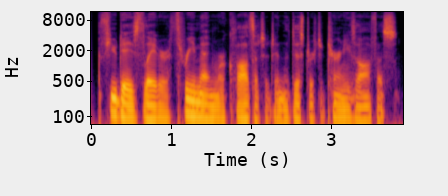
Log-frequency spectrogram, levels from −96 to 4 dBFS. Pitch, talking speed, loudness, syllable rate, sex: 85 Hz, 200 wpm, -19 LUFS, 6.0 syllables/s, male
